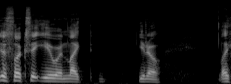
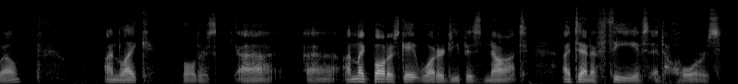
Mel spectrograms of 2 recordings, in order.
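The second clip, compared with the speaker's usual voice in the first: low, barely audible mutter under the breath; 5 semitones lower, 9 dB quieter than usual. Voicing an official answering the party, barely under her breath: muttered under her breath. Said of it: "barely under her breath says".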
